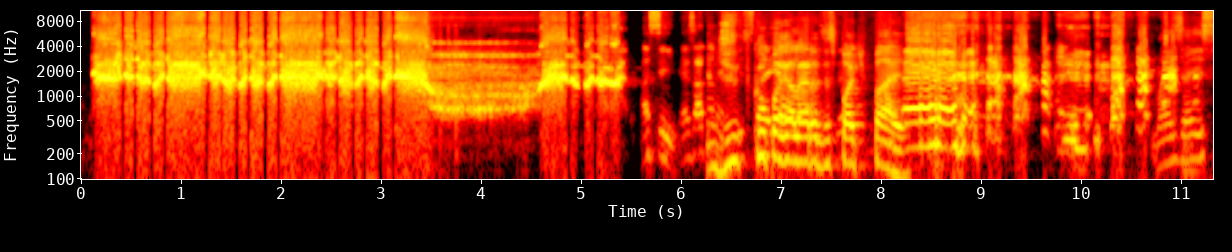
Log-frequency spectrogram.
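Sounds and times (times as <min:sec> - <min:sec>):
person imitating a vocalist screaming into a microphone: 0:00.1 - 0:05.5
speech: 0:05.8 - 0:09.2, 0:09.8 - 0:11.3
laughter: 0:08.2 - 0:11.3.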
